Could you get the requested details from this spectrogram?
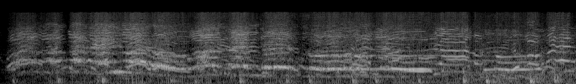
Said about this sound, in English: Supporters of the President lined up along the road with banners written on "Our President, Our Hero" as traditional dancers and musicians unleashed their best vocals to welcome him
